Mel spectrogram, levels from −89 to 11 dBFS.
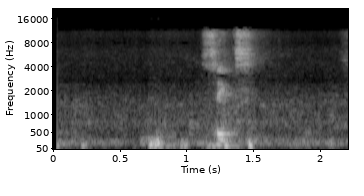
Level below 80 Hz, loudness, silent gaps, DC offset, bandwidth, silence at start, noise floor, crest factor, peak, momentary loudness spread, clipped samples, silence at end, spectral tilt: -54 dBFS; -20 LUFS; none; under 0.1%; 12.5 kHz; 0 s; -42 dBFS; 20 dB; -4 dBFS; 25 LU; under 0.1%; 0 s; -3.5 dB/octave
